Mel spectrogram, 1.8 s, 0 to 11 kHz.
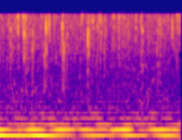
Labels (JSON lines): {"label": "biophony, midshipman", "recorder": "SoundTrap 500"}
